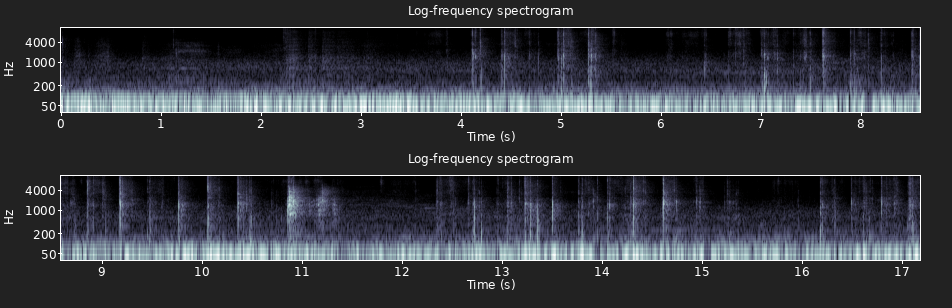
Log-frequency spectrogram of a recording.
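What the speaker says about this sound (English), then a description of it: "let's go ahead and pull some Moonology cards" Close, steady riffling and shuffling of a Moonology tarot deck, a continuous papery rustle with sharp flicks and snaps throughout, mostly alone with no clear talk.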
